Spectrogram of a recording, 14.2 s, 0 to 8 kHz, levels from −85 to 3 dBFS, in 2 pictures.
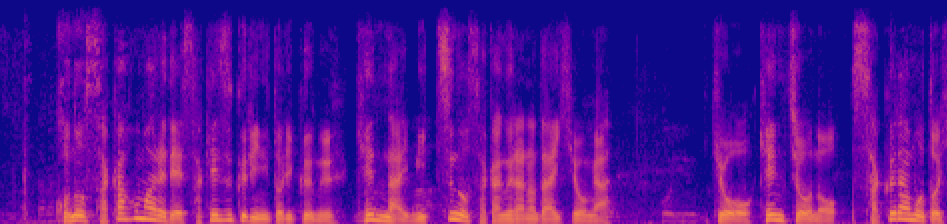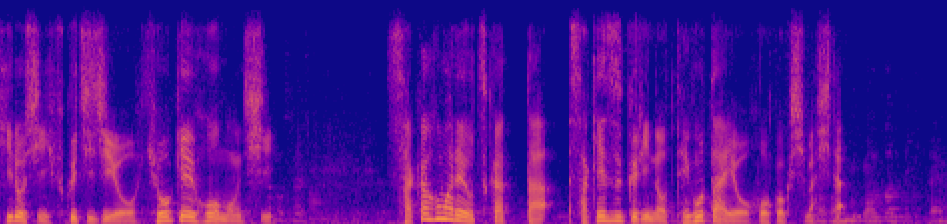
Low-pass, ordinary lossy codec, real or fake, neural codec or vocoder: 7.2 kHz; Opus, 24 kbps; real; none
